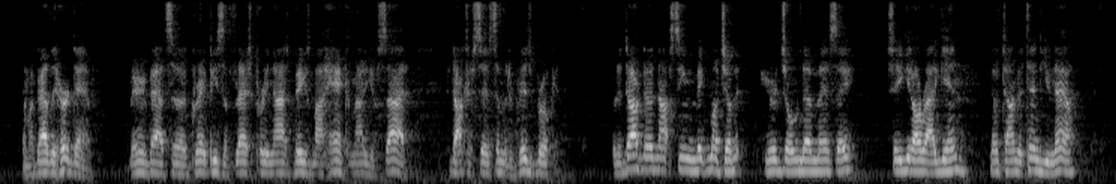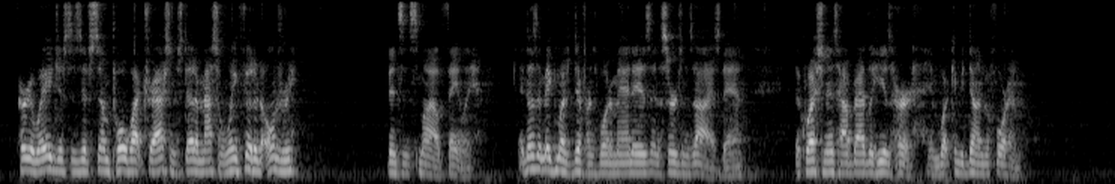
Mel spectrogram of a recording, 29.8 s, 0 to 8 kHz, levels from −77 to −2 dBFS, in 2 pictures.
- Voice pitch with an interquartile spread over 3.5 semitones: No, average, 3.0 semitones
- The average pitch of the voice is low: Yes, low, 130 Hz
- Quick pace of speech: Yes, fast, 220 wpm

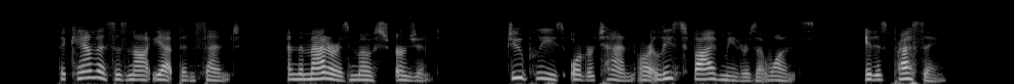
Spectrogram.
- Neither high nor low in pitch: No, high, 220 Hz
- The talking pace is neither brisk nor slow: Yes, average, 160 wpm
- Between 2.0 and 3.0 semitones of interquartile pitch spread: No, average, 4.3 semitones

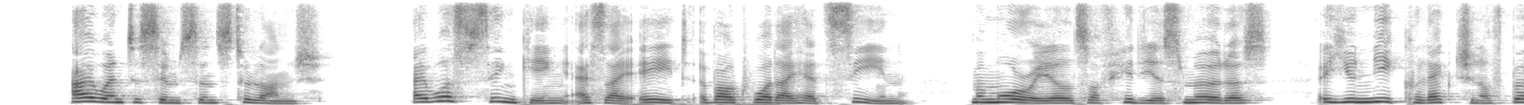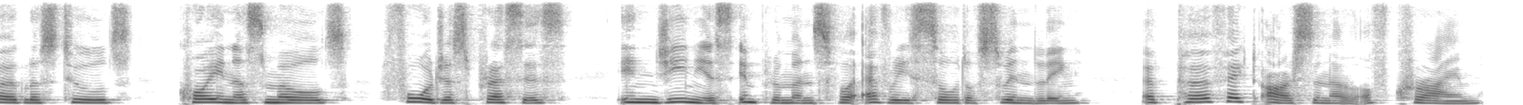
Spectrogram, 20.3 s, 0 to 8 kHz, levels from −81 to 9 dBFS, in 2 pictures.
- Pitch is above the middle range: Yes, high, 210 Hz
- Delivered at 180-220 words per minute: No, slow, 135 wpm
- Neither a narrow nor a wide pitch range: Yes, average, 3.6 semitones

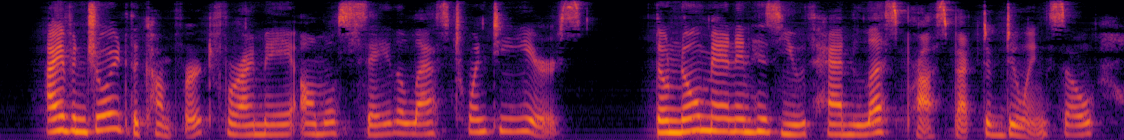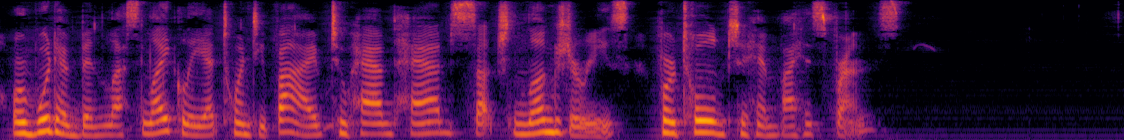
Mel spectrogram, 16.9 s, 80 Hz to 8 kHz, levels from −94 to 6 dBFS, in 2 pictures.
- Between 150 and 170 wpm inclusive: Yes, average, 165 wpm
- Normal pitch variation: Yes, average, 3.8 semitones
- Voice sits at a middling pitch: No, high, 220 Hz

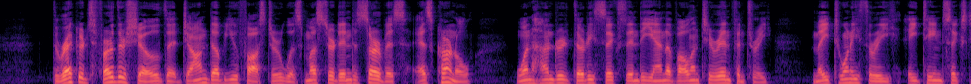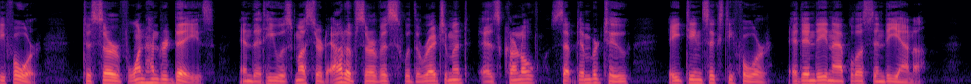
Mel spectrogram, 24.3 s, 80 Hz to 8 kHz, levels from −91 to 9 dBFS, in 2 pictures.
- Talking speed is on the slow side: Yes, slow, 120 wpm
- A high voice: No, low, 110 Hz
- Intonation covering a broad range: No, average, 3.7 semitones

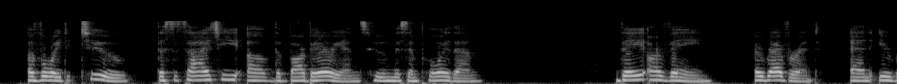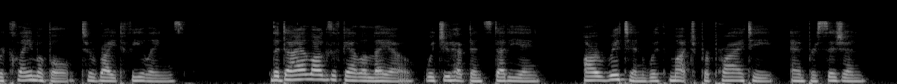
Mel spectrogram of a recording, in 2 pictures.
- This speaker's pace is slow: Yes, slow, 120 wpm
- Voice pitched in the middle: Yes, medium, 175 Hz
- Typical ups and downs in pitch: Yes, average, 3.4 semitones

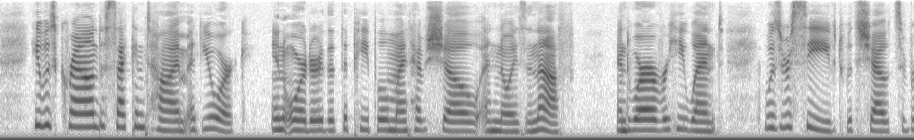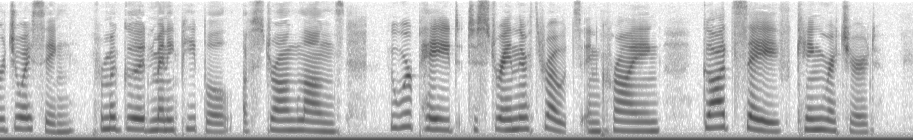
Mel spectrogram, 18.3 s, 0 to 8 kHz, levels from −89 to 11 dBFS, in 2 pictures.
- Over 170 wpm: No, average, 160 wpm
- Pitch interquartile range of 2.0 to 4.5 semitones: Yes, average, 3.2 semitones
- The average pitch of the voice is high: Yes, high, 220 Hz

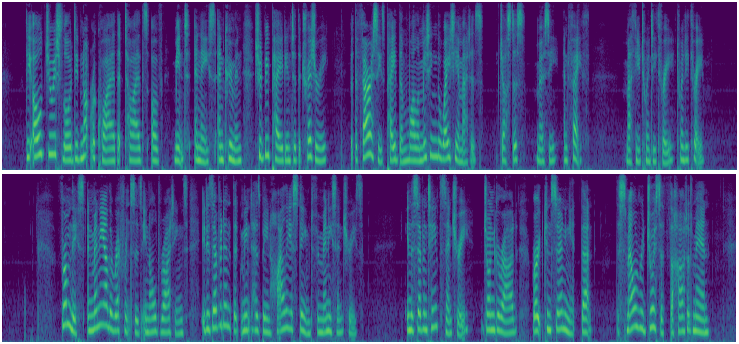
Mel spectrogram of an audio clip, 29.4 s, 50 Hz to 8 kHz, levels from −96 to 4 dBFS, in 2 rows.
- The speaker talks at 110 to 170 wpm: Yes, average, 155 wpm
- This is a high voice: Yes, high, 240 Hz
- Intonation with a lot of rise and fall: No, average, 3.6 semitones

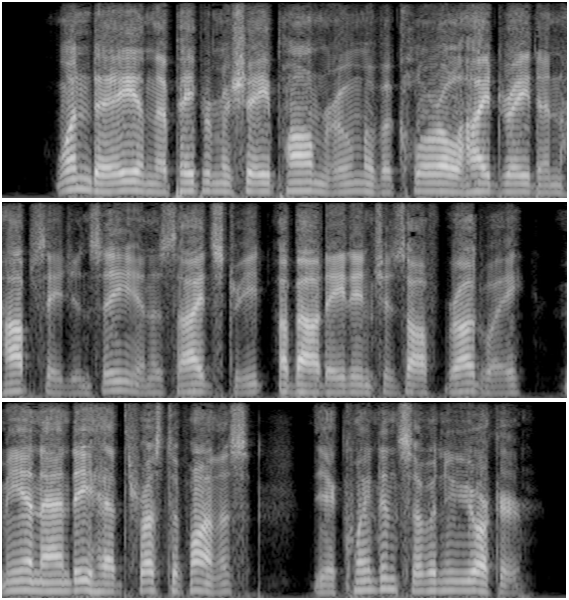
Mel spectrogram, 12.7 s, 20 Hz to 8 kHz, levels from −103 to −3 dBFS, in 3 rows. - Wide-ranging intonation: No, average, 3.0 semitones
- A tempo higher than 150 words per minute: Yes, average, 175 wpm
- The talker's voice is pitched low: Yes, low, 125 Hz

